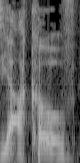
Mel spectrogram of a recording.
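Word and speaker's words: יעקב: in the letter bet the letter bet with a DOT is B without a DOT is V the example is yov Jacob in English it's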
